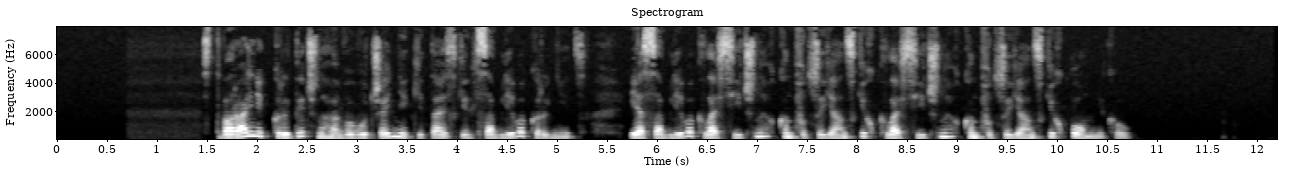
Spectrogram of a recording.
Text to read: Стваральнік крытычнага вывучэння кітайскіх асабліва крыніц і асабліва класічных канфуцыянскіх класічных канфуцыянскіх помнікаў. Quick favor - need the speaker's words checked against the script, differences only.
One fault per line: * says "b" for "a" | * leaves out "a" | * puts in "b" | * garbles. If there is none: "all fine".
all fine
